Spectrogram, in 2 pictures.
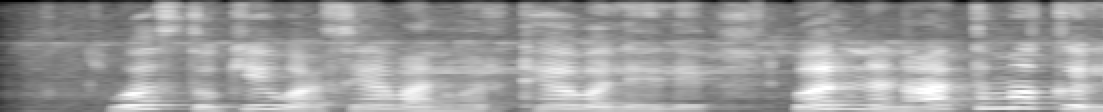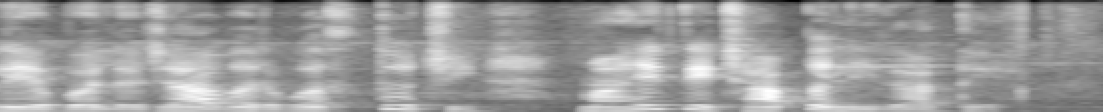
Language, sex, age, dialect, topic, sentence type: Marathi, female, 25-30, Northern Konkan, banking, statement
